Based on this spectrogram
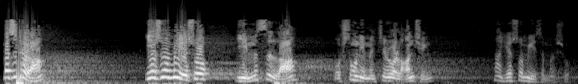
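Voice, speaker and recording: Male pastor, sermon, husky tone, rhetorical questions, reverberant church hall. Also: sits high, quick pace. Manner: animated, full of rhetorical questions to the congregation.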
